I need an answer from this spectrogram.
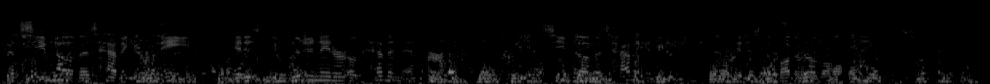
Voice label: male inst sim; SASSEC07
